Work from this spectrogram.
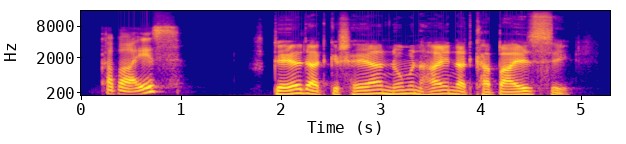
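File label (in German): "kabaisji", wittlicher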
